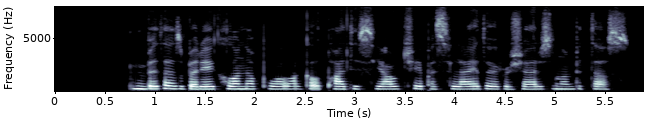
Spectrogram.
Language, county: Lithuanian, Vilnius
